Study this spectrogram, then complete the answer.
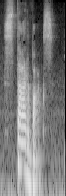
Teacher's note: The stress falls on the first A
